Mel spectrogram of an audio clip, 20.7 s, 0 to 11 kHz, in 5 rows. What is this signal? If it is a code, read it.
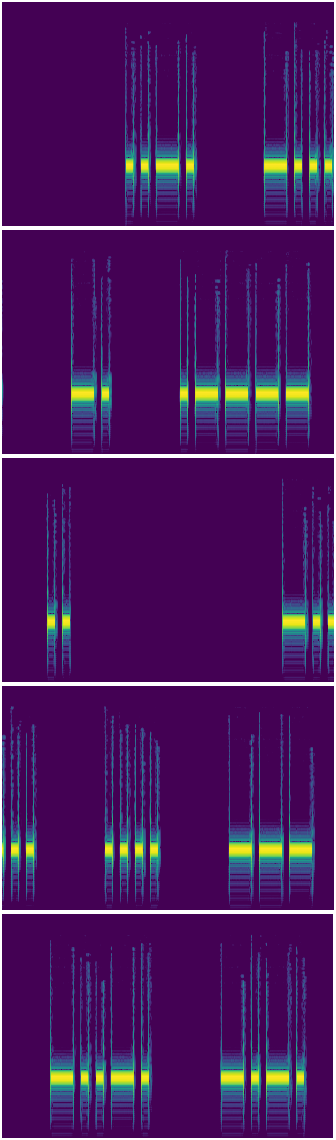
Morse code, heard as a keyed tone, about 12 wpm, spaced as for 7 wpm, 800 Hz. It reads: FBN1I 6HO/C
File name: LEZIONI / 10 SIGNS / 10A SLASH ws 12wpm 3443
